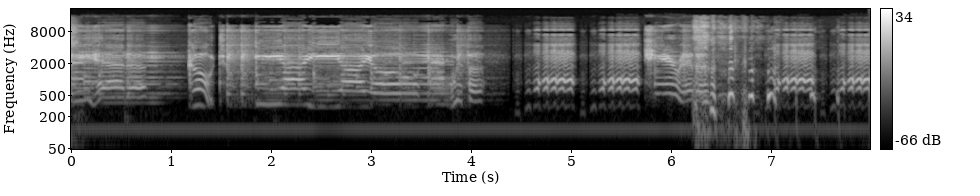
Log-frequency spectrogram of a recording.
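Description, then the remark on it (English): Loud goat bleats: a long wavering, quavering cry followed by several shorter bleating calls with brief pauses between them, over a steady low hum. “Load up the goat, friends.”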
